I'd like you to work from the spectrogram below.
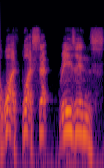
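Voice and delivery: ordinary talk, nothing marked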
